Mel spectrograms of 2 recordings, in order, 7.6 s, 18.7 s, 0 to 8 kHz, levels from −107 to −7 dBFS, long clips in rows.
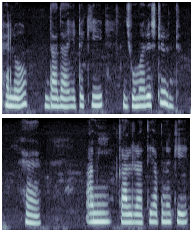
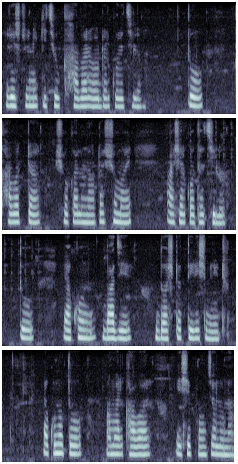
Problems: constant background noise, continuous background conversations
